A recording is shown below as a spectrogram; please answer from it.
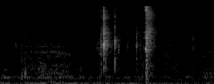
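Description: A few sharp clicks from a Beretta 92 pistol being handled: a quick pair about a second in and one more about half a second later.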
